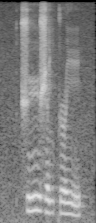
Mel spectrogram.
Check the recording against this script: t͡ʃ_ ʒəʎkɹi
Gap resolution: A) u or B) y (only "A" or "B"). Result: B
